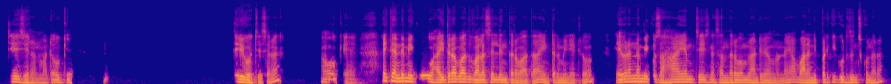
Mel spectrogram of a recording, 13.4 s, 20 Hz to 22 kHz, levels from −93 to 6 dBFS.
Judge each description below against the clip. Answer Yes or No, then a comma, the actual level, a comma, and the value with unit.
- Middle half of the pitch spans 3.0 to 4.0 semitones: Yes, average, 3.6 semitones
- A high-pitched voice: No, low, 110 Hz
